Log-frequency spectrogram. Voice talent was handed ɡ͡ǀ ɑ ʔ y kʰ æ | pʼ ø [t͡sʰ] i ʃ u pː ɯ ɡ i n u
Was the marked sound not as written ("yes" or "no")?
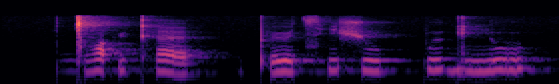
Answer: no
